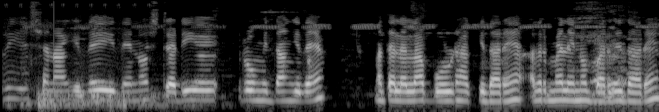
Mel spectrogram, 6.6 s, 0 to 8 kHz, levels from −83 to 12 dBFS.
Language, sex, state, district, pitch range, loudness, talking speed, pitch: Kannada, female, Karnataka, Dharwad, 210-225 Hz, -18 LUFS, 145 wpm, 215 Hz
